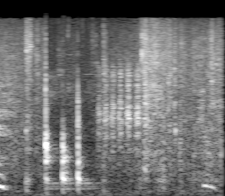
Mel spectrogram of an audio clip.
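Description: Knuckles knocking on a front door: a quick run of three or four raps about half a second in, with a couple of fainter ones after.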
